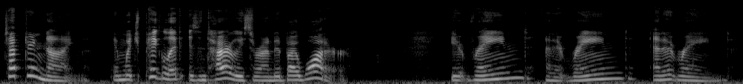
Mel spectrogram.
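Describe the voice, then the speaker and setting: A woman reading a children's story aloud as a librarian, expressive, with dramatic emphasis and repetition. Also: medium pitch, measured pace, no room sound.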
